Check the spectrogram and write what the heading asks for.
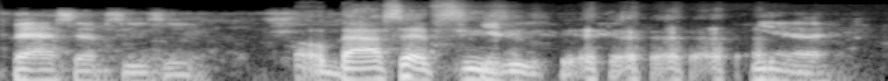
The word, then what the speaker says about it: BASSFZz: How do I say it? Bass face? No, it's BASSFZz.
